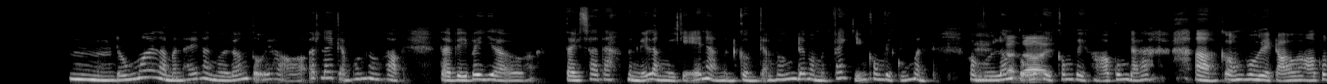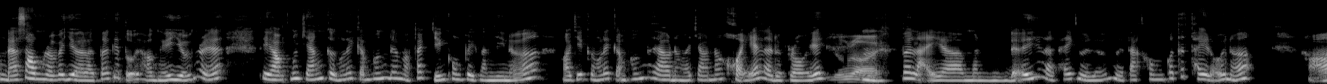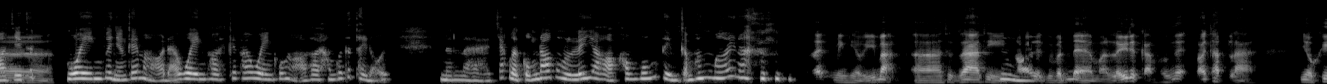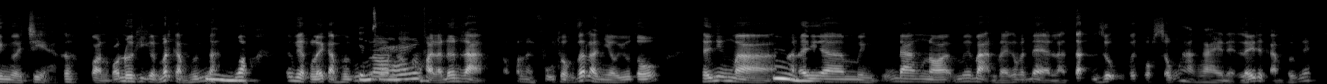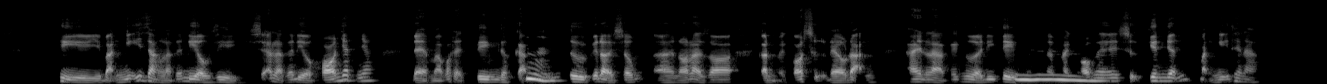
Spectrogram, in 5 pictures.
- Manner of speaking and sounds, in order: tapping; laugh; laugh; unintelligible speech; laughing while speaking: "rồi"; laugh; other background noise; laugh; background speech
- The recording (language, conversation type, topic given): Vietnamese, podcast, Bạn tận dụng cuộc sống hằng ngày để lấy cảm hứng như thế nào?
